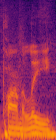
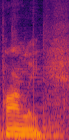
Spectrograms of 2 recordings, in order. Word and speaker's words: Parmalee: town is from spell it's spelled p-a-r-m-e-l-e but pronounced parmalee which i have no idea how that worked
